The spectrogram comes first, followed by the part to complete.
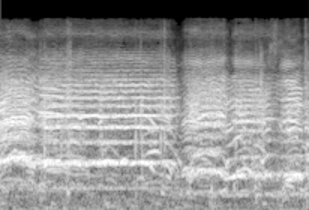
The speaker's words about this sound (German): Wenn Afrikaner demonstrieren, dann rufen sie keine Parolen, sondern singen im Chor.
